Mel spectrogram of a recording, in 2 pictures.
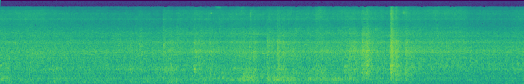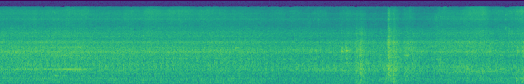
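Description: A train rumbles and rattles steadily along the tracks.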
